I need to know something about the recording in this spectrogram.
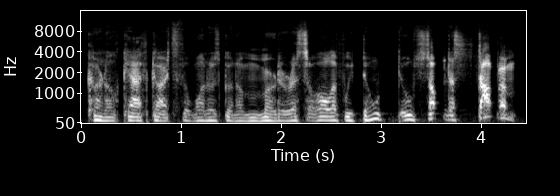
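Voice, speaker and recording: Man acting a hoarse, belligerent airman, wildly excitable. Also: medium pitch, fairly quick, no echo, exaggerated voice. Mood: complaining. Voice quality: hoarse, thick. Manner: shouting, pleading, agitated. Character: belligerent sneezy young airman, desperate, frantic and paranoid.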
